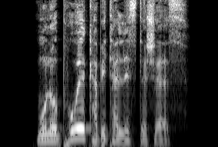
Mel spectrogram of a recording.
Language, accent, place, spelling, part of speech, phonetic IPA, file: German, Germany, Berlin, monopolkapitalistisches, adjective, [monoˈpoːlkapitaˌlɪstɪʃəs], De-monopolkapitalistisches.ogg
- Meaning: strong/mixed nominative/accusative neuter singular of monopolkapitalistisch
